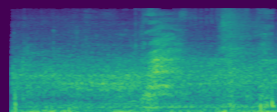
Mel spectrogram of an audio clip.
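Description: A dog whimpering briefly about a second in, over a low steady rumble.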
